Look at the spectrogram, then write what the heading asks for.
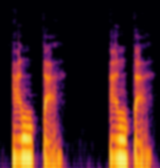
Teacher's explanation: The 지읒 받침 in the 겹받침 is silent, so it's read 앉다, 앉다. And as you can hear, the 디귿 in 다 sounds like 쌍디귿 · The verb to sit is 앉다, 앉다. The 지읒 받침 in the 겹받침 is silent, so it's read 앉다, 앉다.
